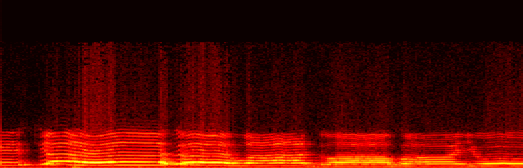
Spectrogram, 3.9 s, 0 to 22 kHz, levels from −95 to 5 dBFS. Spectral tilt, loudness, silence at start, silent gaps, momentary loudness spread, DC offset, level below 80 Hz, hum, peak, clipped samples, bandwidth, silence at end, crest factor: -4.5 dB/octave; -20 LUFS; 0 s; none; 14 LU; under 0.1%; -50 dBFS; none; -4 dBFS; under 0.1%; 5.2 kHz; 0 s; 14 dB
